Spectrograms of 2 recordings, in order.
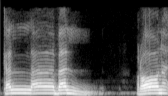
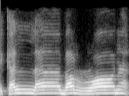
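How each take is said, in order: First: There is a full stop after 'bal'. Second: 'Bal' runs straight into 'rana' without a break. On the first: The phrase is cut apart, spoiling the meaning. "انت كده وقفت" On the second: The words merge, spoiling the meaning. "انت كده وصلت"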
